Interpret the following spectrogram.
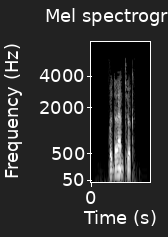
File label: "pedantic", English; adjectives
